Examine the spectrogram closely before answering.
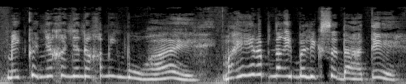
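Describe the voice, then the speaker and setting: An actress playing a grown Filipina daughter in a radio drama, apologetic yet unyielding, with a Filipino accent. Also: female voice, very high-pitched, expressive, normal speed, a bit bright. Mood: defensive, resigned. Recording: faint background noise.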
